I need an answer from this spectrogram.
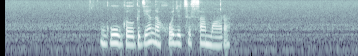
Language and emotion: Russian, neutral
